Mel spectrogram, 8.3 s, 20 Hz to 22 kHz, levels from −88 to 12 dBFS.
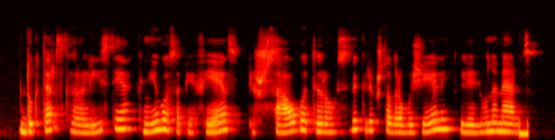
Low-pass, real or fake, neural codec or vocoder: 10.8 kHz; real; none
